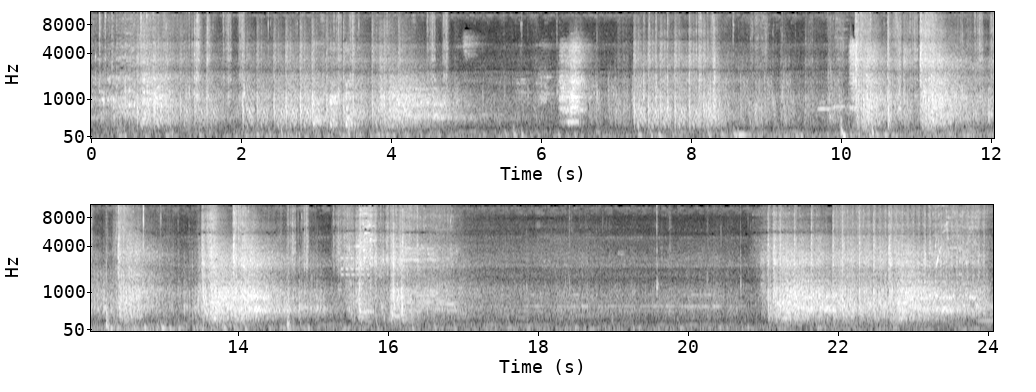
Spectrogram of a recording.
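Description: Video game gunfire comes in repeated loud bursts of rapid automatic shots during a team firefight. The harsh clatter keeps breaking off and resuming throughout.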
